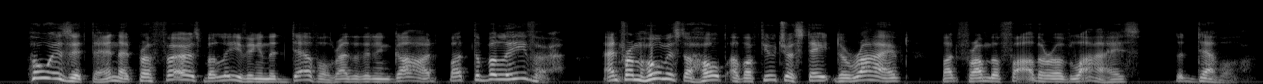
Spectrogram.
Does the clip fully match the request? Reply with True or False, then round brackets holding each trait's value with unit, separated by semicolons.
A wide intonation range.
True (7.0 semitones)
